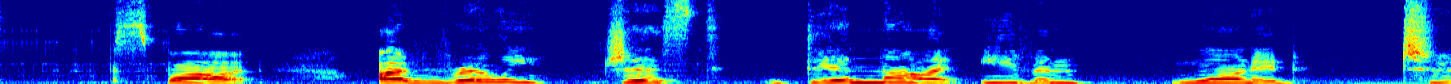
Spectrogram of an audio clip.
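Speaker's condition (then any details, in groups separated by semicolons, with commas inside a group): Cerebral palsy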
